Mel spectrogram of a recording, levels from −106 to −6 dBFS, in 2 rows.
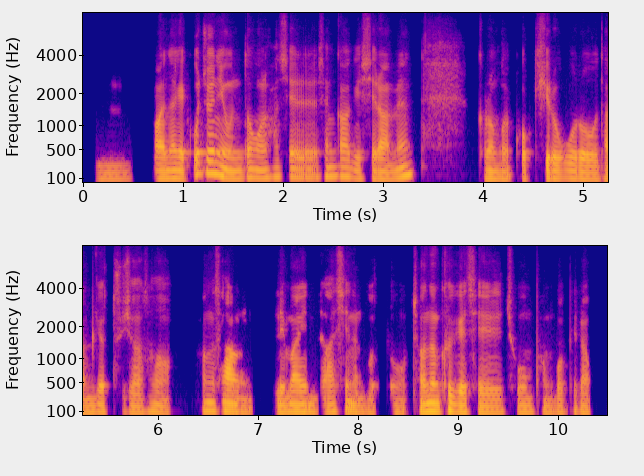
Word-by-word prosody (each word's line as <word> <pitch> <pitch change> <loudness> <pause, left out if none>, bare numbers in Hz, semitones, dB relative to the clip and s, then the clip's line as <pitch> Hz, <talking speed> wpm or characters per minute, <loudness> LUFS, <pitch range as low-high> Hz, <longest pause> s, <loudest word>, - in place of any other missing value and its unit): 음 85 +1 -9 0.2
만약에 95 0 +4
꾸준히 155 - +3
운동을 95 +2 0
하실 115 0 -2
생각이시라면 110 - 0 0.6
그런 95 -2 -1
걸 90 +2 -2
꼭 90 0 -3
기록으로 90 -3 +2
남겨 85 +3 +1
두셔서 85 -1 -3 0.3
항상 100 -2 +4 0.4
리마인드하시는 90 +1 +1
것도 75 -1 -8
저는 95 +1 +5
그게 90 -4 +4
제일 80 -1 -1
좋은 85 0 -4
방법이라고 80 0 -5
90 Hz, 315 characters per minute, -28 LUFS, 85-95 Hz, 0.6 s, 저는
